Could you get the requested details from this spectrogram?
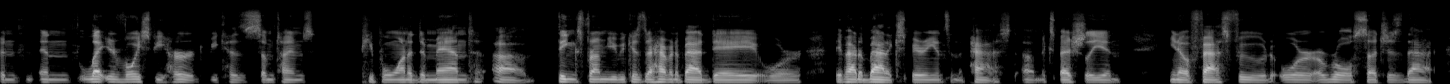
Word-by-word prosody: and 110 -1 -7 0.2
and 110 -2 -5
let 125 +1 +5
your 120 -1 -1
voice 115 +1 0
be 110 - -7
heard, 115 -1 -3
because 105 -1 -9
sometimes 110 -1 -4 0.4
people 110 +1 -5
wanna 110 -1 +1
demand, 105 +2 +1
uh, 105 -2 0 0.3
things 120 -4 +3
from 120 -1 +2
you 115 - 0
because 115 0 -3
they're 115 -2 +4
having 115 -1 +4
a - - -3
bad 105 -1 +5
day 105 -1 +2
or 95 0 -8 0.3
they've 110 - -2
had 115 -1 +7
a - - 0
bad 110 +1 +8
experience 105 +1 -2
in - - -13
the 100 - -14
past, 105 -5 -3
um, - - -7
especially 105 0 +1
in, 105 +1 -5 0.5
you 110 - -2
know, 105 -2 +3
fast 105 +2 +4
food 105 -3 -4
or 110 -1 -3
a 105 - -3
role 110 -2 -1
such 110 0 -2
as 105 -1 -8
that, 105 -3 -3
110 Hz, 180 wpm, -26 LUFS, 105-115 Hz, 0.5 s, bad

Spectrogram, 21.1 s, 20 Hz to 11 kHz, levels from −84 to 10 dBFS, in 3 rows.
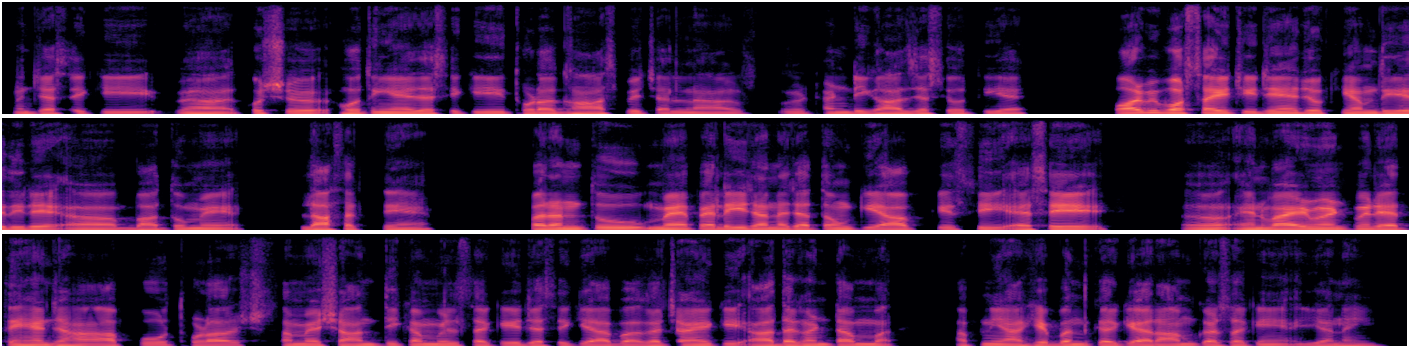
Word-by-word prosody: जैसे 115 0 -4
कि 125 +2 -5
अ, 125 -3 -3
कुछ 140 +1 -1 0.3
होती 130 0 0
है 130 0 +2
जैसे 125 -2 -2
कि 125 +2 -3
थोड़ा 120 -1 +1
घास 115 -1 -2
पे 125 - -3
चलना, 115 0 -5
अ, 115 +2 -12
ठंडी 120 +1 -5
घास 115 -1 0
जैसे 115 +1 -5
होती 115 0 -8
है, 120 +1 -4 0.5
और 155 +3 +6
भी 190 - +2
बहुत 155 -4 +5
सारी 145 -1 +7
चीज़ें 135 0 +1
हैं 150 +1 +3
जो 135 -2 +1
कि 140 - -3
हम 140 0 +1
धीरे-धीरे 125 +2 +2
अ, 120 -1 -1
बातों 115 0 -3
में 125 +1 -1 0.3
ला 120 +1 +5
सकते 120 -2 -4
हैं। 120 +6 -3 0.5
परंतु 135 +3 +3 0.2
मैं 145 0 +6
पहले 150 0 +3
ये 155 - +6
जानना 140 0 +2
चाहता 140 0 0
हूँ 140 +1 0
कि 145 0 -1
आप 135 - -2
किसी 140 +1 -2
ऐसे 140 +2 +6 0.5
अ, 135 0 0
एनवायरनमेंट 140 +3 +5
में 150 - +4
रहते 130 +1 +3
हैं 150 +1 +3
जहाँ 135 +1 0
आपको 135 +4 -4
थोड़ा 140 +1 -1
समय 135 -1 -3
शांति 125 0 -2
का 135 +2 -2
मिल 125 -1 -1
सके 130 +1 -2
जैसे 125 0 -4
कि 130 +2 -5
आप 125 - -6
अगर 125 0 -1
चाहें 125 +1 0
कि 135 +1 -3 0.2
आधा 130 - +1
घंटा 125 +1 0
म 130 0 -2 0.3
अपनी 125 +3 -3
आँखें 125 +3 +1
बंद 125 -1 0
करके 120 +3 -1
आराम 120 0 +1
कर 120 -1 -1
सकें 120 +2 -4
या 115 -1 -4
नहीं? 105 -2 -7
125 Hz, 215 wpm, -23 LUFS, 120-140 Hz, 0.5 s, सारी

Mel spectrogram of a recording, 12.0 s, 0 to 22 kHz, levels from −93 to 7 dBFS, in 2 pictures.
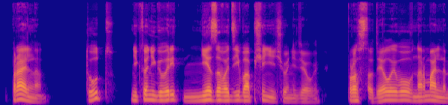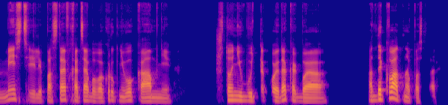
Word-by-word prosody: Правильно. 115 - +3 0.5
Тут - - -5 0.2
никто 130 +3 0
не 145 -2 -1
говорит: 135 +2 0
не 115 +6 +1
заводи, 130 0 +3
вообще 125 +2 +1
ничего 100 -4 -7
не 95 -1 -14
делай. 85 -2 -11 0.4
Просто 120 -5 +2
делай 130 +7 0
его 135 0 -1
в 115 - -9
нормальном 115 -3 -1
месте 150 -1 +2
или 100 -2 -7
поставь 115 +8 0
хотя 120 -3 0
бы 105 -3 -7
вокруг 120 +5 -6
него 120 +3 -4
камни. 100 -3 -2 0.6
Что-нибудь 125 -4 -3
такое, - - -2
да, - - +3
как - - -4
бы. 95 -2 +2 0.6
Адекватно - - +5
поставь. - - -12
120 Hz, 155 wpm, -26 LUFS, 105-135 Hz, 0.6 s, Адекватно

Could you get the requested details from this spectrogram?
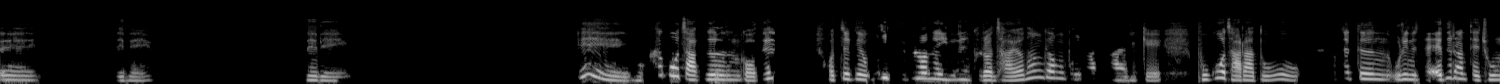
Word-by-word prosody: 예. 200 -2 -2 0.8
네네. 180 +1 -9 1.5
네네. 185 -3 -4 2.3
예. 255 - 0
뭐 180 - -8
크고 415 -2 +3
작은 215 - +4
거는 180 -3 +1 0.7
어쨌든 235 +3 +2
우리 260 +9 +1
주변에 260 +2 +3
있는 210 -1 -3
그런 200 0 +2
자연환경들 275 - -1
막 195 0 -6 0.2
다 - - -1
이렇게 180 -1 -7 0.3
보고 260 +7 +3
자라도 200 -2 0 0.4
어쨌든 255 -4 +1
우리는 225 +1 0 0.2
애들한테 265 -9 +2
좋은 215 +2 -1
215 Hz, 210 characters per minute, -24 LUFS, 195-255 Hz, 2.3 s, 작은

